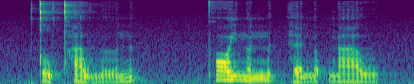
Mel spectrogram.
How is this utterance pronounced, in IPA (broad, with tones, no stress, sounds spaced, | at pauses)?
t̪ o˨˩ w t̪ʰ aː˨˩ w n̪ ɵ˨˥ n | pʰ ɔː˥ j n̪ ɵ˧ n m ɪ˨˥ k̚ h ɛː˨˩ ŋ ɐ˧ p̚ ŋ aː˧ w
